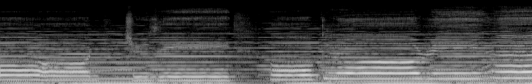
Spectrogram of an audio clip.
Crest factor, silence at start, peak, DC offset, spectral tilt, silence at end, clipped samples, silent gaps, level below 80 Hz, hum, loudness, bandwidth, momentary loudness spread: 12 dB; 0 s; -2 dBFS; under 0.1%; -6.5 dB/octave; 0 s; under 0.1%; none; -22 dBFS; none; -16 LUFS; 14 kHz; 9 LU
